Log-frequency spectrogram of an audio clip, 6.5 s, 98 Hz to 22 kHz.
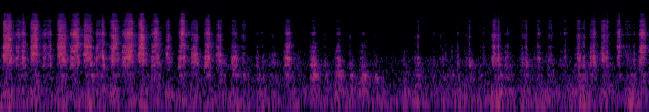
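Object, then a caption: Coated scratch paper scraped with a wooden stylus. A wooden stylus scratches across black coated scratch art paper over a leaf area, making bright, dry rasping strokes at a quick, uneven pace, about 25 in all. The scratching thins and quiets briefly around the middle before picking up again with steady strokes to the end.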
